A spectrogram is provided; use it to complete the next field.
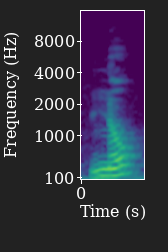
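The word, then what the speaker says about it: know: letters के एन ओ डब्लू नो नो माने जानना बोल रहे हैं हम उससे को क्या नो ही नोज ज ही नोज माय सिटी तो ये के साइलेंट है लिसन टू लिसन एल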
